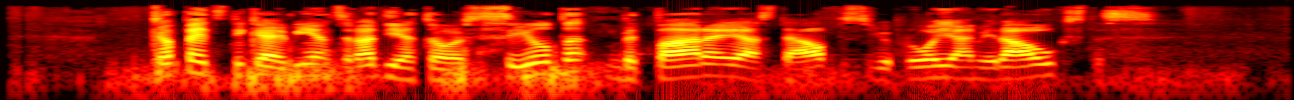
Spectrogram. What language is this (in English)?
Latvian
